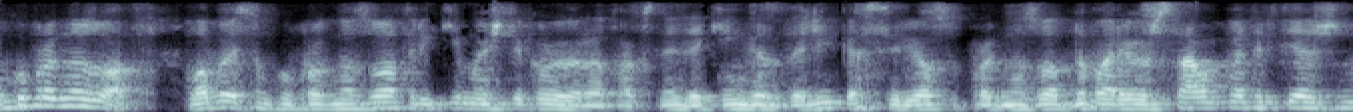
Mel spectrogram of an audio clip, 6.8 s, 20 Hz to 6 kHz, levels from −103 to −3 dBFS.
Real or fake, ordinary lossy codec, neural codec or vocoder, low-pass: real; AAC, 24 kbps; none; 5.4 kHz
